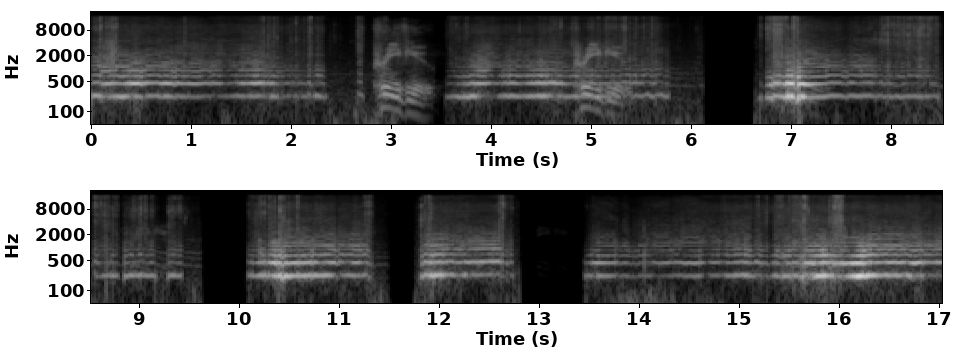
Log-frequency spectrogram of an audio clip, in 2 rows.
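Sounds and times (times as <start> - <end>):
bumblebee buzzing: 0.0 - 2.8, 3.6 - 6.0, 6.6 - 12.8, 13.4 - 17.0.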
